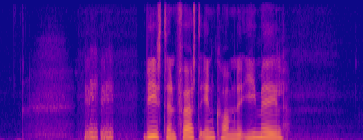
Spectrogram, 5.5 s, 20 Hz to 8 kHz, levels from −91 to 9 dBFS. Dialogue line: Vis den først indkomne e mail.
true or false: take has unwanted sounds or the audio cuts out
true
